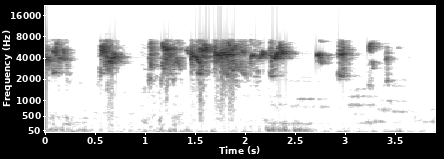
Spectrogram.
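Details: Captive lovebird colony with wooden nest boxes and mud bowls: shrill, high chirps and squeaky chatter come in quick overlapping bursts, then break into shorter separate notes toward the end.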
